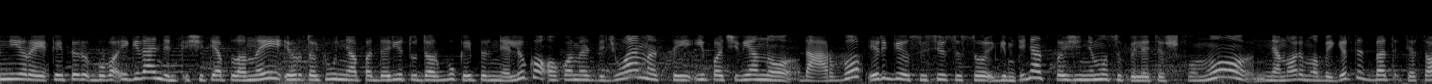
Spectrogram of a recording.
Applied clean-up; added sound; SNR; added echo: none; none; none; none.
